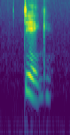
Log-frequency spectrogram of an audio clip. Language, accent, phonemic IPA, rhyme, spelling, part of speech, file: English, US, /dɪɡ/, -ɪɡ, dig, verb / noun, En-us-dig.ogg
